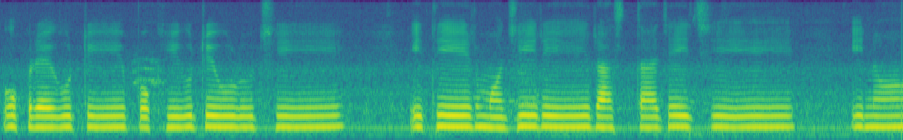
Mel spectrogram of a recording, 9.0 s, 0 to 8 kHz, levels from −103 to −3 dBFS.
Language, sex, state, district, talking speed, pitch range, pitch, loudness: Odia, female, Odisha, Sambalpur, 75 wpm, 190-195 Hz, 195 Hz, -16 LUFS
